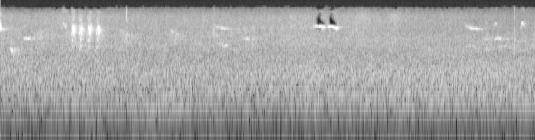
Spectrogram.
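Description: Steady outdoor background noise with faint, high bird chirps scattered through it: a quick run of four about a second in, and short single falling notes later.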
